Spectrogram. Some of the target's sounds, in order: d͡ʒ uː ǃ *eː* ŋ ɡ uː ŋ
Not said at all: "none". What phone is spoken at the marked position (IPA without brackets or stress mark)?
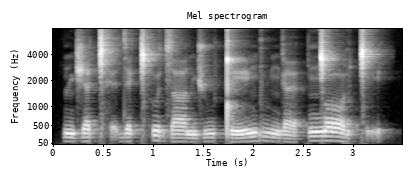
eː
